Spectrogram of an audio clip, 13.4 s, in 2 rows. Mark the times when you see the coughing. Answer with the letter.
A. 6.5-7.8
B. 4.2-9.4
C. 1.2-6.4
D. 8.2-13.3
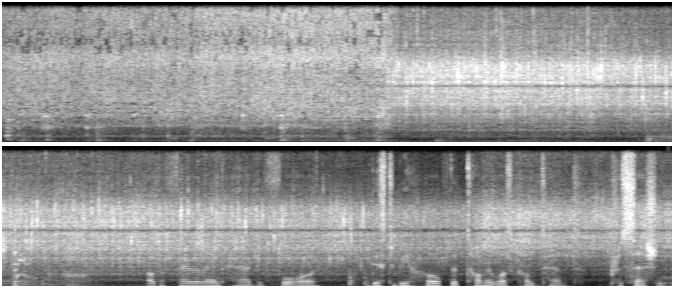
A.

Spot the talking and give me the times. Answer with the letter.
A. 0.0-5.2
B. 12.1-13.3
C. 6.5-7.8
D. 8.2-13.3
D.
